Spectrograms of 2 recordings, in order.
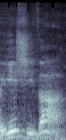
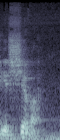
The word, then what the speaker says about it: yeshiva: They usually accent the last syllable. So when you're taking a Hebrew word into English, it really messes up your speech. Well, we'll say yeshiva, but yeshiva in modern Israeli Hebrew.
